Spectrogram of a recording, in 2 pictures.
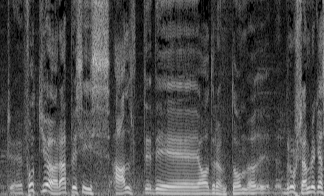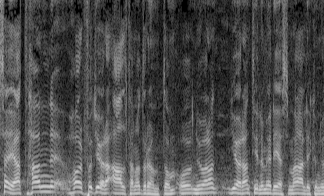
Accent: Trollhättan, Västra Götaland County, Sweden; berättade jag om hela min uppväxt i Trollhättan samtidigt som han intervjuade mig

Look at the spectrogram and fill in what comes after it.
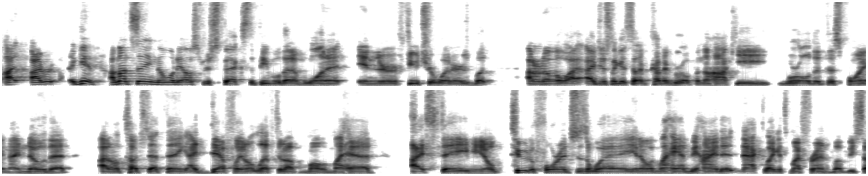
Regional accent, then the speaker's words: Ohio, United States; You know, I grew up in Ohio, no money to be able to play hockey.

